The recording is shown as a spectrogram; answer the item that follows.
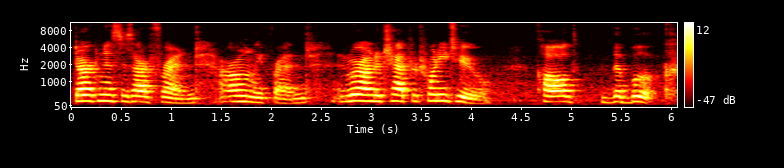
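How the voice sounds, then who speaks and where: A woman's voice: mid-range voice, moderate pace, slight background noise, low-quality recording. A woman giving casual, sarcastic book commentary in an emphatic, exasperated manner, sometimes reading passages aloud. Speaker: vlogger doing a critical book read-along.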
